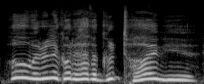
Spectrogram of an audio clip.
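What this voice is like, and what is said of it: Put-on Liverpool accent. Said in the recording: “I'm sorry they didn't use a Liverpool accent somewhere in there.”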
